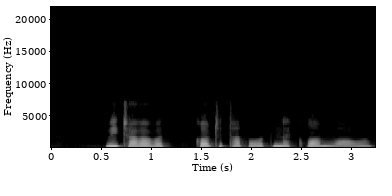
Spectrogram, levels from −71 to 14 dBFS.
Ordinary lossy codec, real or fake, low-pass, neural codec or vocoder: none; fake; 7.2 kHz; codec, 16 kHz, 0.5 kbps, FunCodec, trained on LibriTTS, 25 frames a second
